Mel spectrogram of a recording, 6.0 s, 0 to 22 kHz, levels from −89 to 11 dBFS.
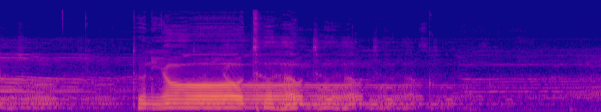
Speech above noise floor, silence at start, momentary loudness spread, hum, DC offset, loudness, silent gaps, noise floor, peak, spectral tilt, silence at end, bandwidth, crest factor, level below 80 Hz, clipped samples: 24 dB; 0 s; 27 LU; none; under 0.1%; -29 LUFS; none; -51 dBFS; -12 dBFS; -7 dB/octave; 0 s; 16 kHz; 20 dB; -66 dBFS; under 0.1%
